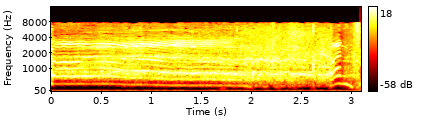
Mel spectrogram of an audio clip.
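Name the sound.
stadium crowd cheering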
